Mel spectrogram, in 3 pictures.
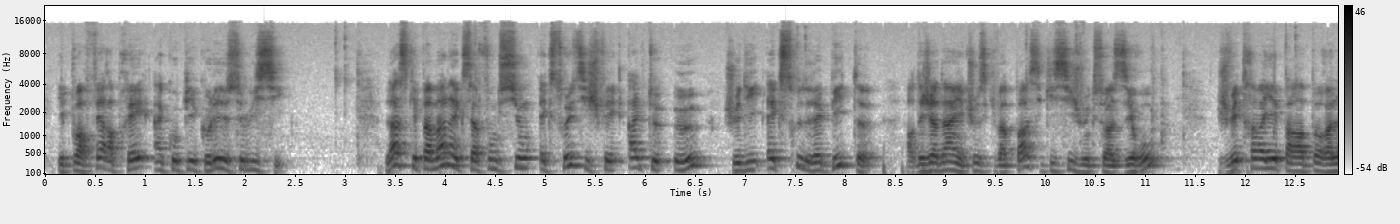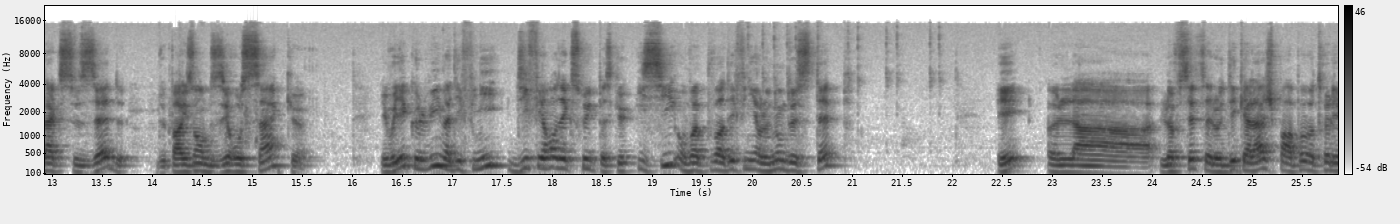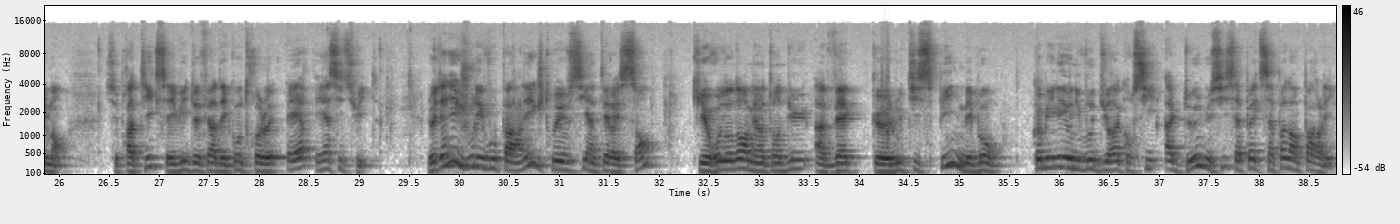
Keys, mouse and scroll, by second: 2.9 click, 4.3 click, 6.0 alt+e, 9.8-12.5 drag, 13.2-15.5 drag, 15.5-16.4 scroll down 1, 16.4-16.9 scroll down 1, 16.9 shift+middle click, 17.4-19.9 scroll up 2, 19.9-24.9 drag, 25.2-26.8 middle drag, 26.8-27.6 scroll up 2, 27.6-28.7 scroll down 2, 28.7-30.6 shift+middle drag, 30.6 KP_1, 32.0 shift+a, 38.0 Tab.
